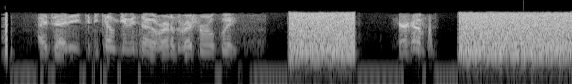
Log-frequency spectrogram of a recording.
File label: Family Radio Service (FRS)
